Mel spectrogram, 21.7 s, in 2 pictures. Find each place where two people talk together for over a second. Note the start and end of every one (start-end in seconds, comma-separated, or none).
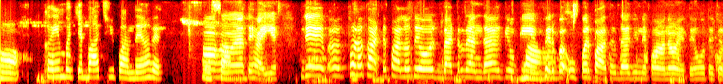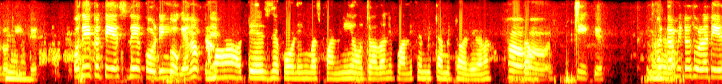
none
